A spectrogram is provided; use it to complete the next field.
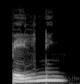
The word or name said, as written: bælgning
